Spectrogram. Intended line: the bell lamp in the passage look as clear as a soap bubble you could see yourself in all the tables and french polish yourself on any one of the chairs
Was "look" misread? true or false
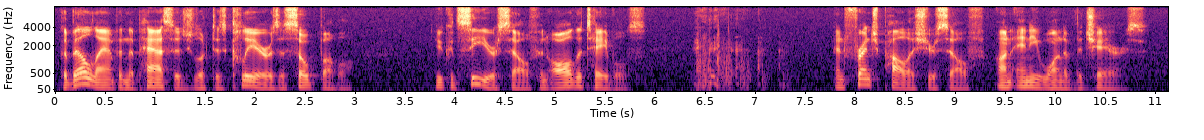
true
